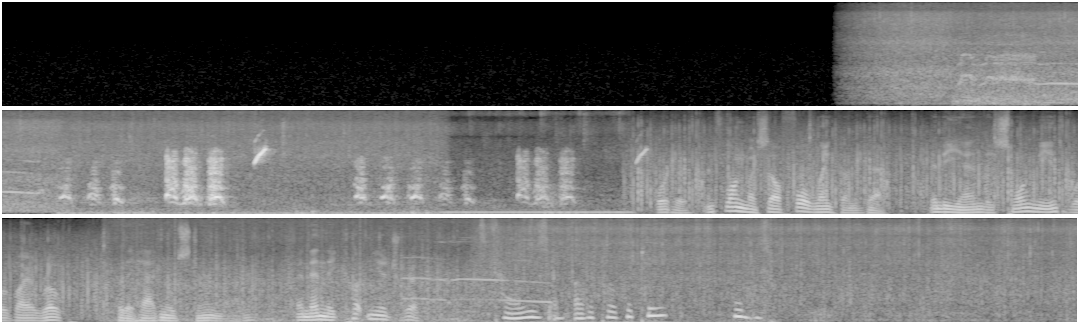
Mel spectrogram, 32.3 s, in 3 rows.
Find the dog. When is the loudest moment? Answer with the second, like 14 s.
13 s.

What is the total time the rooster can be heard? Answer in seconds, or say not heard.
4 s.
